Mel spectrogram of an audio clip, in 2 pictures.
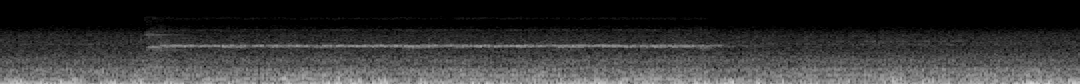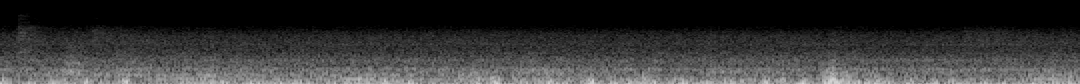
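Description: NS VIRM double-deck electric train standing at a platform, heard from its cab: a steady low rumble from its onboard equipment. A steady high tone sounds for about three seconds near the start, and a single sharp click comes about halfway through.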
